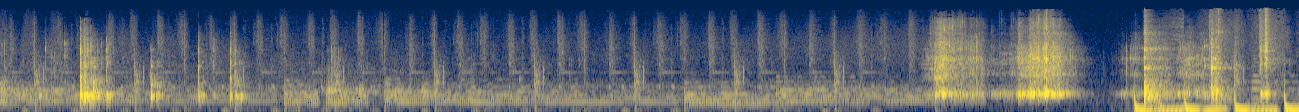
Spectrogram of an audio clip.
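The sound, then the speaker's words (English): A shaken cocktail being double strained into a glass: many light metallic clinks and taps of bar tools, then louder splashing bursts of liquid pouring near the end. “And then double strain that out.”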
